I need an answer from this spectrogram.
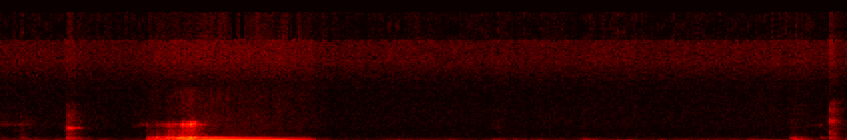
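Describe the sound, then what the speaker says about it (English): A dog gives a single loud, drawn-out growling bark-like vocalization lasting about a second, close by, with quiet background noise around it. "now there's a dog barking"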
